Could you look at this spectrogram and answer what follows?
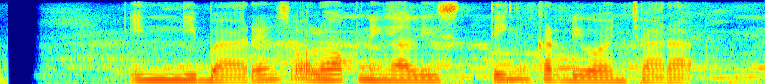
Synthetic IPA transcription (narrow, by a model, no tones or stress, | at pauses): ʔindibaɾɛnsɔ̰lɔɦɔk̚niŋalist̪ɪŋkərdiwaɲt͡ʃaɾa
